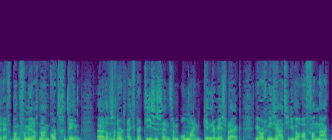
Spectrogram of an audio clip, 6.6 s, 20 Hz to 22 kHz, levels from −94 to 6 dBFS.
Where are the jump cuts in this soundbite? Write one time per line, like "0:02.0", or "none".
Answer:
0:02.3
